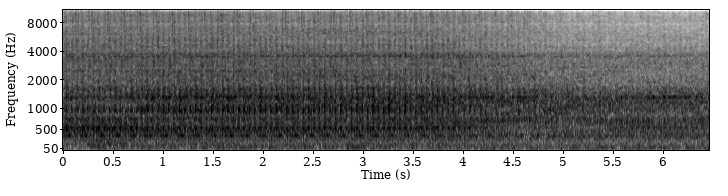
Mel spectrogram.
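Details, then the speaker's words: 2007 Honda Odyssey Touring 3.5 at idle, stethoscope on the timing belt tensioner; fast steady ticking about three per second over thin hissy idle, pointing to worn tensioner; alternator bearings also noisy. "estamos utilizando una herramienta de selección de ruido lo estamos poniendo en el sensor en este lector de la banda de distribución ahí es donde escuchamos la mayor parte del ruido"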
